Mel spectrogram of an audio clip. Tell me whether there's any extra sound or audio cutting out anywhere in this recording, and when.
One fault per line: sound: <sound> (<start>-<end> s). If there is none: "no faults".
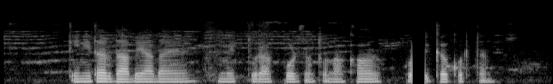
sound: dropout (4.1-4.3 s)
